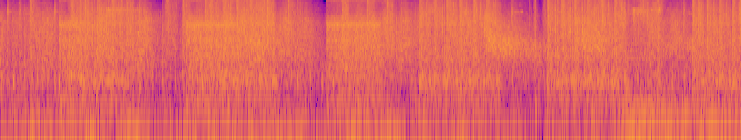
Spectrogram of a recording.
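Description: Dense, continuous volleys of gunfire rage with only brief dips throughout a Vietnam War video game battle involving machine guns and mortars, loud and close with no pause in the shooting.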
